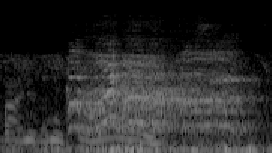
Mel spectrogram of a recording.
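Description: A rooster crowing once: a single long call lasting about a second and a half that rises and then falls away.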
